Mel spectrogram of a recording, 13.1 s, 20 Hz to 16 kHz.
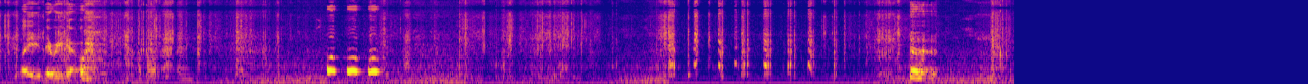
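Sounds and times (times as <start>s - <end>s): balloons squeaking and rubbing: 0.0s - 2.8s, 3.4s - 10.2s.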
